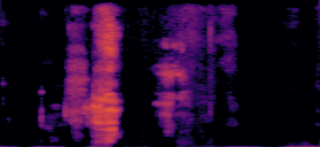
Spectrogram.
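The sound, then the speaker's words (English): A single breathy yawn swells with a sharp rush of air near the start, then trails off into softer exhales and quiet breathing, with no talking. “you can hear a yawn.”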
